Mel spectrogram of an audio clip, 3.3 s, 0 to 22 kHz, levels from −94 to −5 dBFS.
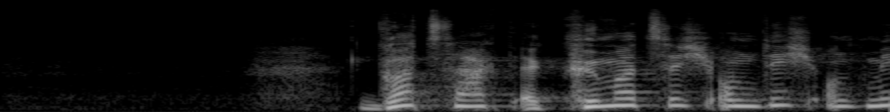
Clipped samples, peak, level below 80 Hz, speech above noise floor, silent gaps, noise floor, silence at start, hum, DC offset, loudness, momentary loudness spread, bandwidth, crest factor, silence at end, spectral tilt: under 0.1%; -22 dBFS; -82 dBFS; 44 dB; none; -83 dBFS; 1.35 s; none; under 0.1%; -40 LUFS; 6 LU; 14 kHz; 20 dB; 0 s; -6 dB/octave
